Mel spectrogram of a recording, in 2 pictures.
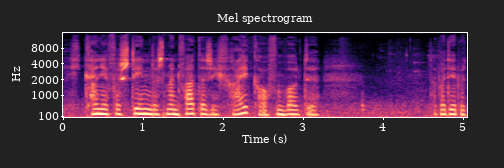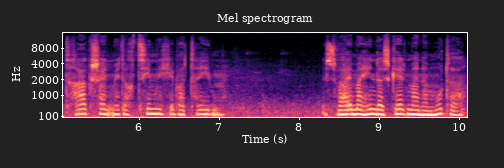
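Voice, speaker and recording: A woman's voice: medium pitch, little pitch movement, normal speed, a little mellow, natural voice. Guarded, resolute woman, played by an actress, rain-like noise behind. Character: guarded, resolute daughter of a politician, seeking family truth. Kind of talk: German radio crime drama acting.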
